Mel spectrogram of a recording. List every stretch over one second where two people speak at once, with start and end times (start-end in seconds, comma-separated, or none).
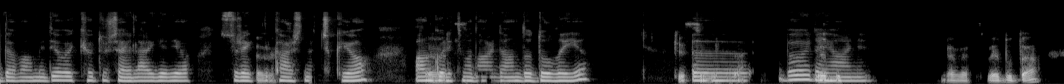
none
